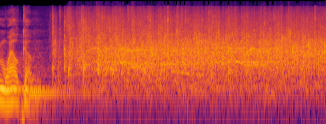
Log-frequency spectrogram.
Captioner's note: applause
